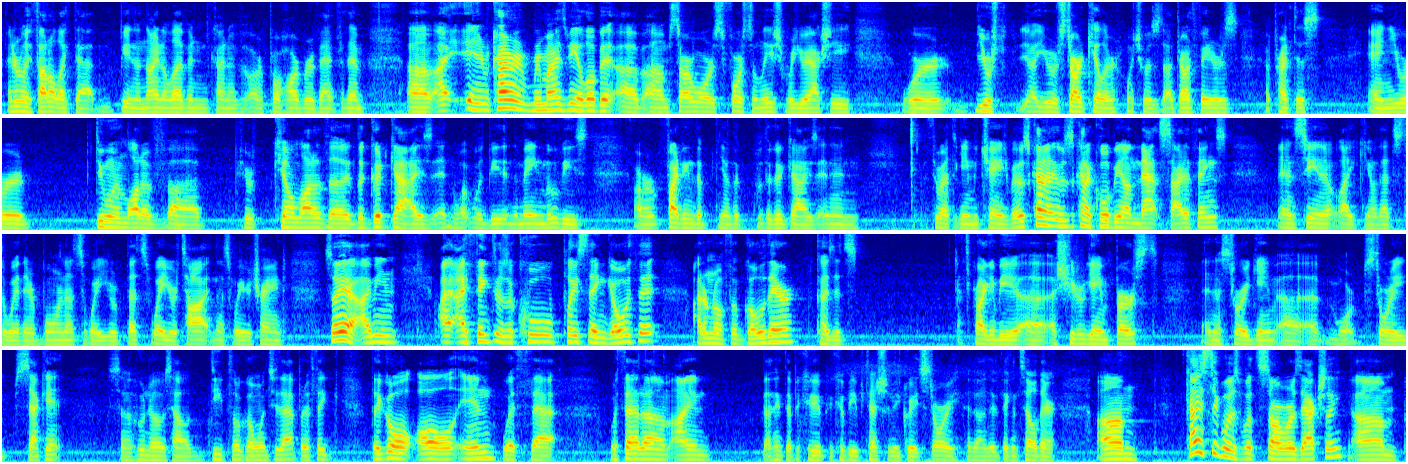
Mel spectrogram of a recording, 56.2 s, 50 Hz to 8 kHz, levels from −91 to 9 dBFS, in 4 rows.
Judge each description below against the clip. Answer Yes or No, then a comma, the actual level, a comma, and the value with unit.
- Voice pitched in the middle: No, low, 115 Hz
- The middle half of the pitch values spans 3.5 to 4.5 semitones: Yes, average, 4.0 semitones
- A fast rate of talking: Yes, fast, 240 wpm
